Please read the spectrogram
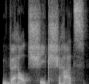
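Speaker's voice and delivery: Val cheek shots drawn out, rising; slow incredulous question. Real, not acted. Reading the name slowly.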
